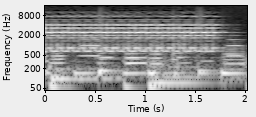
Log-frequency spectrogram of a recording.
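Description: A mobile phone ringtone: a loud, bright trilling ring lasting a little under two seconds, then cutting off, over light background music.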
